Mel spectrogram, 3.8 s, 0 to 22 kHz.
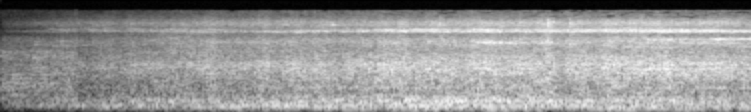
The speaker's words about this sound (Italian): Treno per Linate Aeroporto al binario 1. Train to Linate Aeroporto at platform 1.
